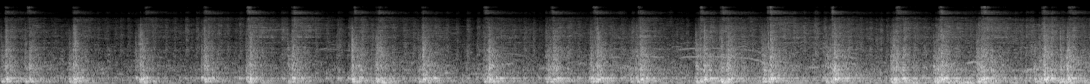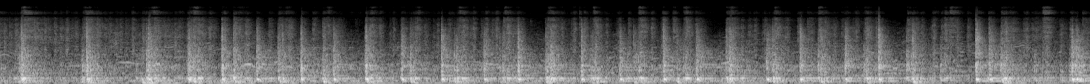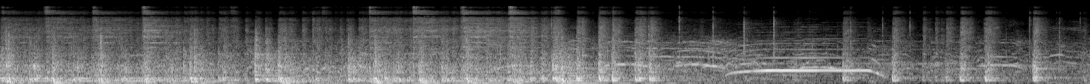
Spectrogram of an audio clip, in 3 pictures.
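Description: High school marching band drumline playing a marching cadence on snare, tenor and bass drums, a steady run of rhythmic drum hits and rolls as the band marches in.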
